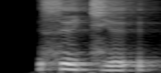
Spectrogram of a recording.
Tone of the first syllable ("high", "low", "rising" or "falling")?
falling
